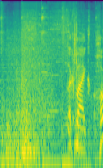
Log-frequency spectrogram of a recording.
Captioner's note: glass shattering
